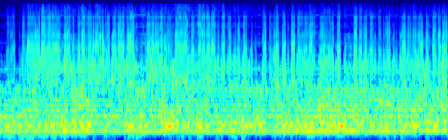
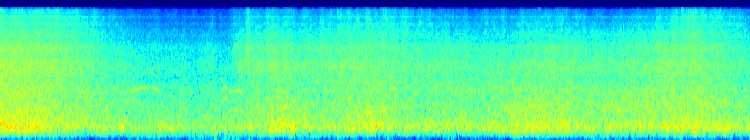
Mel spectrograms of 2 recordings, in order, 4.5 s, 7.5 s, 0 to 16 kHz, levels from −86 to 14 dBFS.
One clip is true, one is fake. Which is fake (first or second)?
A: first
